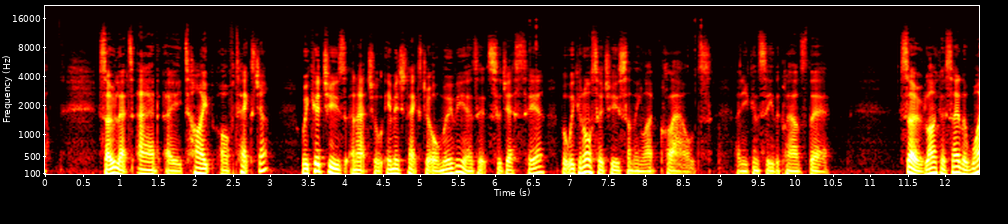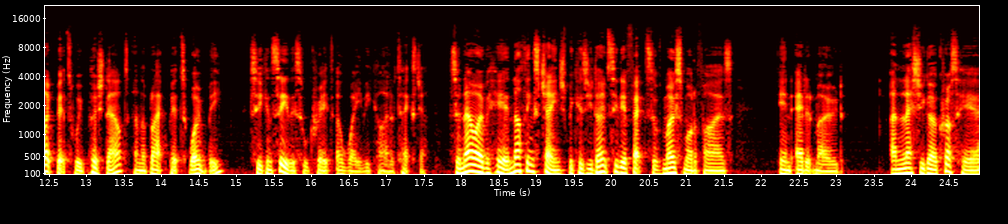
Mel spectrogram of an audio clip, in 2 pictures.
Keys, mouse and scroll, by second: 8.7 click, 17.6 middle click.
